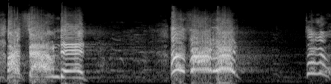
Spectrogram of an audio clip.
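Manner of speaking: put-on very slow, drawn-out, high, swooping shrieks of joy. Retelling skipping through a store after finding the outfit: screaming excitedly. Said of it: "Just screaming at random people".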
